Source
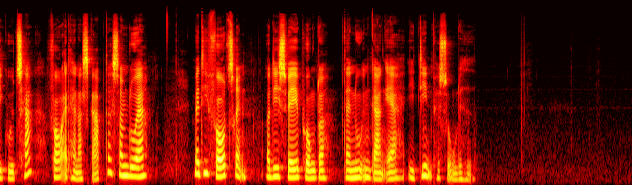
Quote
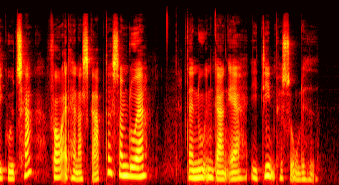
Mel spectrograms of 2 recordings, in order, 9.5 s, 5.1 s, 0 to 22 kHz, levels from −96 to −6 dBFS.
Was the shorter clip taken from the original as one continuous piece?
no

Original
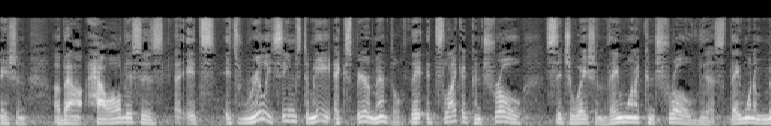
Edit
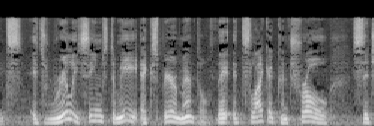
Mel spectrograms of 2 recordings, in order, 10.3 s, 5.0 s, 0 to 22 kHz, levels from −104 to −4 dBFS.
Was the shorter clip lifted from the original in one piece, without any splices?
yes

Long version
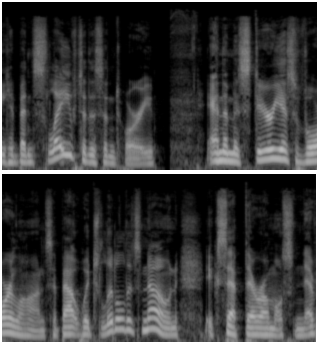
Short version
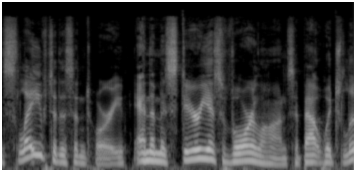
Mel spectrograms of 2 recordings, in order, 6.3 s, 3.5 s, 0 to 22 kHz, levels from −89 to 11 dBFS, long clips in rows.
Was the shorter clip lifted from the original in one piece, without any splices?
no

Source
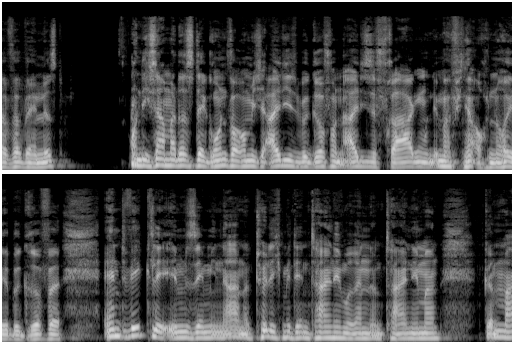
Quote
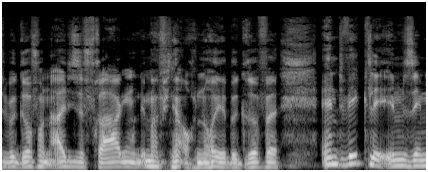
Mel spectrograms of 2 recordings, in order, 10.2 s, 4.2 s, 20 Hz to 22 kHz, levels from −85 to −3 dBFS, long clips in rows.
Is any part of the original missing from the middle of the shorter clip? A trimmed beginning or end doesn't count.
no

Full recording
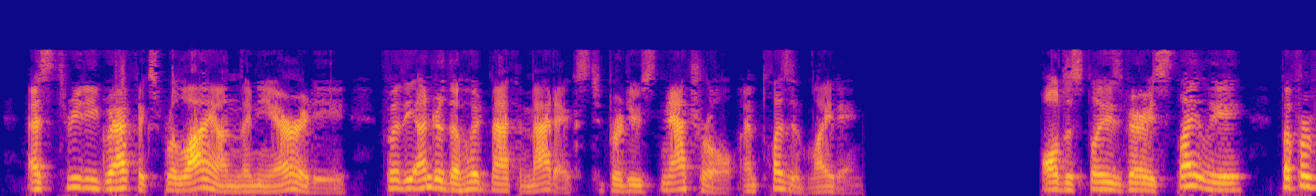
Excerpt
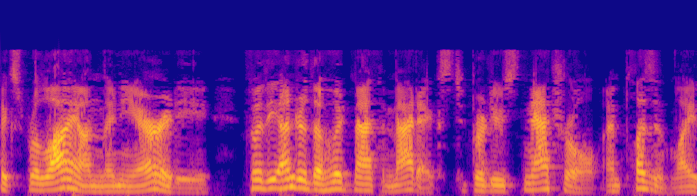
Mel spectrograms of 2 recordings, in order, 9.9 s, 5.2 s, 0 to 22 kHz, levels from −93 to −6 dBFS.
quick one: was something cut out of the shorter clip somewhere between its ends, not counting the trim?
no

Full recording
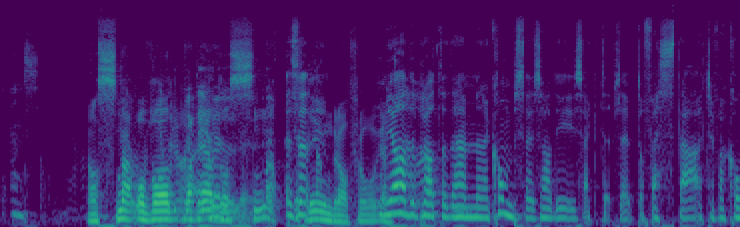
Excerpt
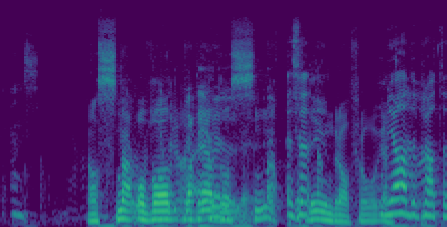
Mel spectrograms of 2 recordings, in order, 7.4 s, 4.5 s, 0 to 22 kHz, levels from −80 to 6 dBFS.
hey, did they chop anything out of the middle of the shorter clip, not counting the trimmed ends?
no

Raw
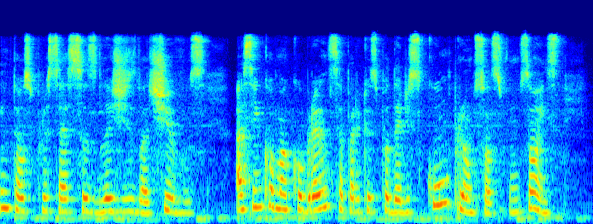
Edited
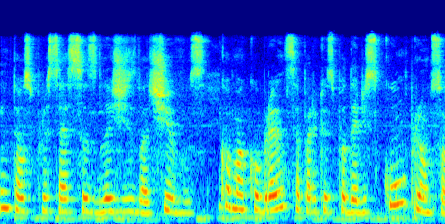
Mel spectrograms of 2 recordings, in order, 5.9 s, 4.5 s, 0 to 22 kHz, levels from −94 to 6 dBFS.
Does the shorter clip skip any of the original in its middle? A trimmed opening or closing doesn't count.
yes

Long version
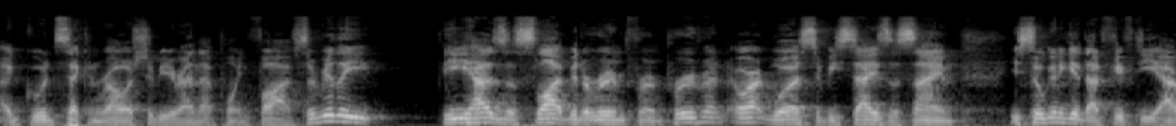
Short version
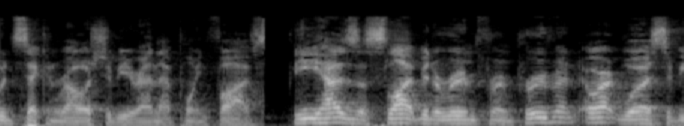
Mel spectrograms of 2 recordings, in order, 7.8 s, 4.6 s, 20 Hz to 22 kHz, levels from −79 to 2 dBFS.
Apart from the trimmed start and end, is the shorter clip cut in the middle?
yes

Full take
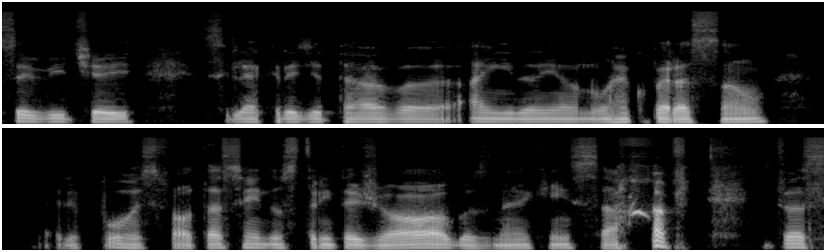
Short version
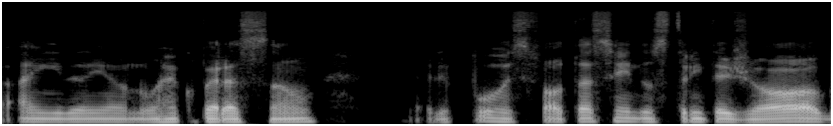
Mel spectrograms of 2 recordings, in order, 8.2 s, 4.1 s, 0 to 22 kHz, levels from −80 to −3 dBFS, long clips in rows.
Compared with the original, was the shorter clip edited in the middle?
no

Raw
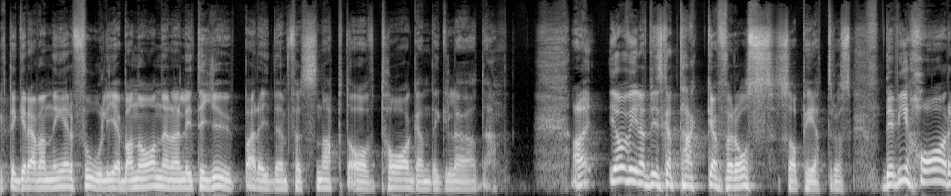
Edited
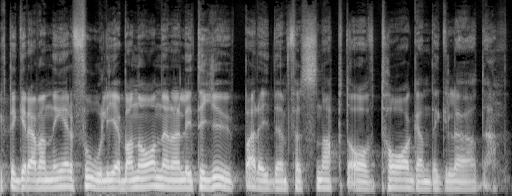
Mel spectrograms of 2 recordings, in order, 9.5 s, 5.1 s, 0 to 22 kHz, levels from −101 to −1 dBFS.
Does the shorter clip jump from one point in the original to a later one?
no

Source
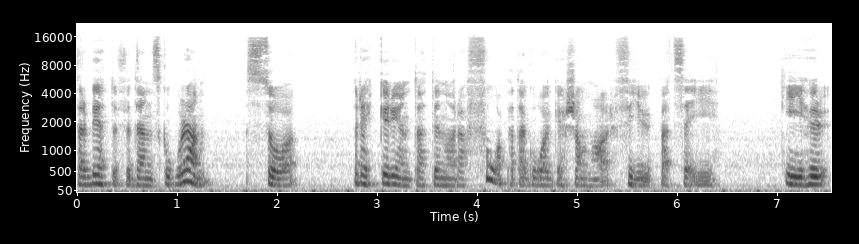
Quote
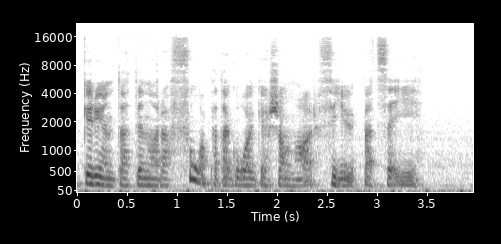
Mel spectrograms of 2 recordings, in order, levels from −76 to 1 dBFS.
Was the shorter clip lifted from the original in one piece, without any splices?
yes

